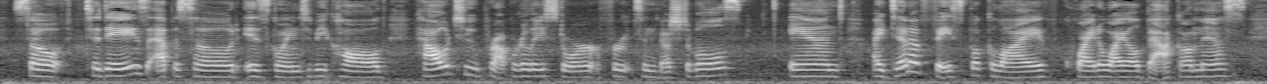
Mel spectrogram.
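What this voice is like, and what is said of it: Nasal, deep congested voice. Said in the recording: “I'm a little nasally. I do have allergies ... I've got that like deep voice.”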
